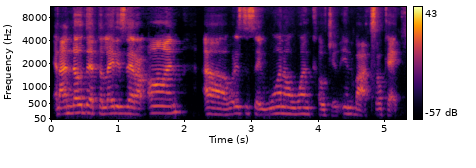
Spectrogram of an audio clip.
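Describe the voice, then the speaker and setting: A woman's voice: on the low side, fairly even intonation, normal speed. Woman host in an echoey room. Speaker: church program host. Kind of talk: talk show hosting. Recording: roomy echoey sound.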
